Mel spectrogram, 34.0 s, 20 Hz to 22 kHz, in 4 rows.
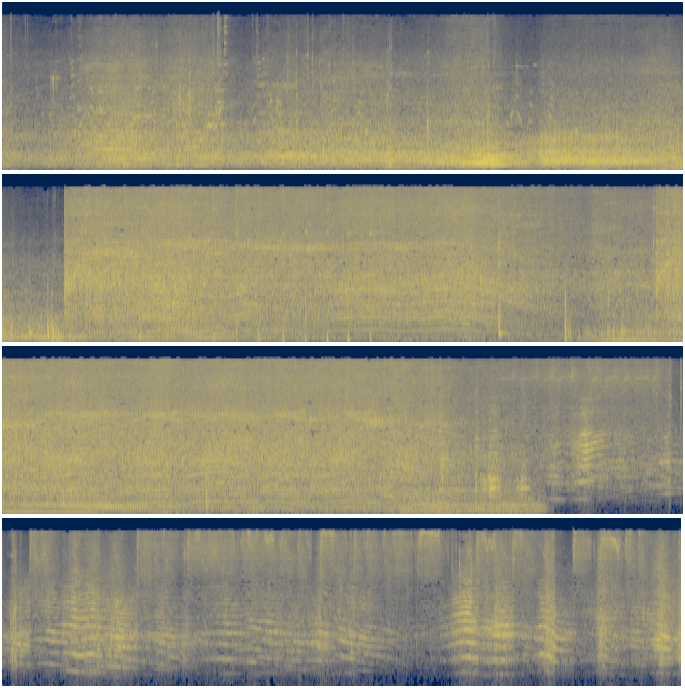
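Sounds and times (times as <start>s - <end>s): drill wire brush grinding metal: 9.3s - 34.0s.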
